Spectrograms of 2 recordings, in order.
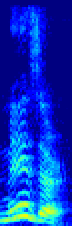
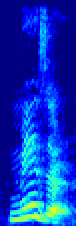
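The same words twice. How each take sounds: No difference in how they are said.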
